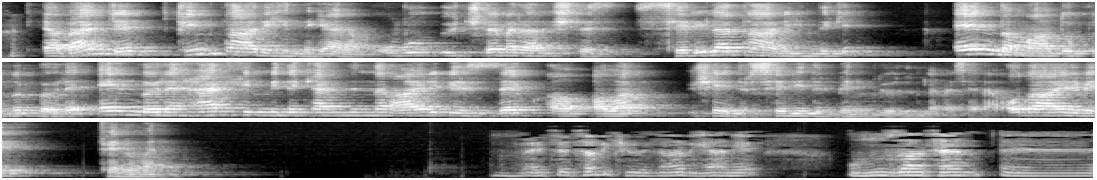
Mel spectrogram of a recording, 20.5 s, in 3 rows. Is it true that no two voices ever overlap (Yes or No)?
Yes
